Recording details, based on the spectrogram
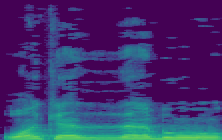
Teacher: کاف کو باریک پڑھیں گے اور زال کو نرمی سے ادا کرنا ہے ، وَكَذَّ زور سے نہیں پڑھیں گے، زال کو نرمی سے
